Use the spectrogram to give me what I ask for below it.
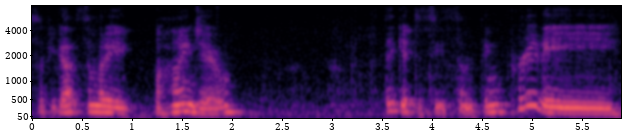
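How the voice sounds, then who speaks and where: Gravelly, low-voiced woman auctioneer. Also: lively intonation, moderate pace, dark tone. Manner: chatty, enthusiastic, talks to herself while handling items. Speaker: live auction host.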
